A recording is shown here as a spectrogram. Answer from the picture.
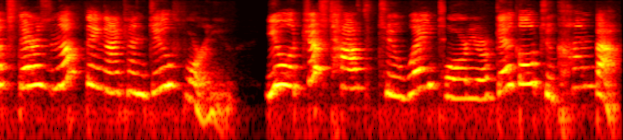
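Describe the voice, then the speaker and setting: Putting on a squeaky character voice, a woman speaks fairly slowly at an extremely high pitch with lively intonation. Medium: read story.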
